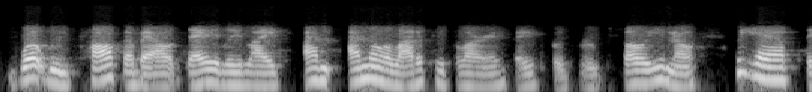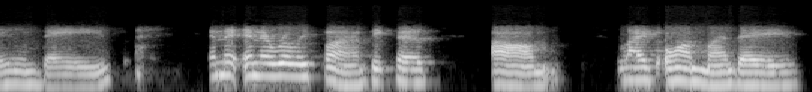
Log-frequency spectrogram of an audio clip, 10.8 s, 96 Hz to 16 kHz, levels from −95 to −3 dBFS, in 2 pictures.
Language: English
